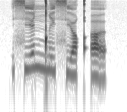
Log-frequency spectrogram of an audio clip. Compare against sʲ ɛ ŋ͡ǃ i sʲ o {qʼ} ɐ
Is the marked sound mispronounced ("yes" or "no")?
no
